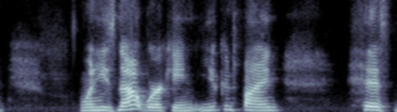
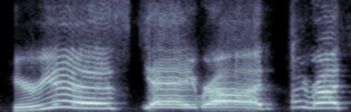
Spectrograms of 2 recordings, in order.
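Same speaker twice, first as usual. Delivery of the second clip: high, loud cheer calling the guest in; excited welcome; 13 semitones higher, 8 dB louder, slower than usual. Real, not acted. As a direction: cheer him onto the stage, big and high. Host welcomes guest onstage.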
